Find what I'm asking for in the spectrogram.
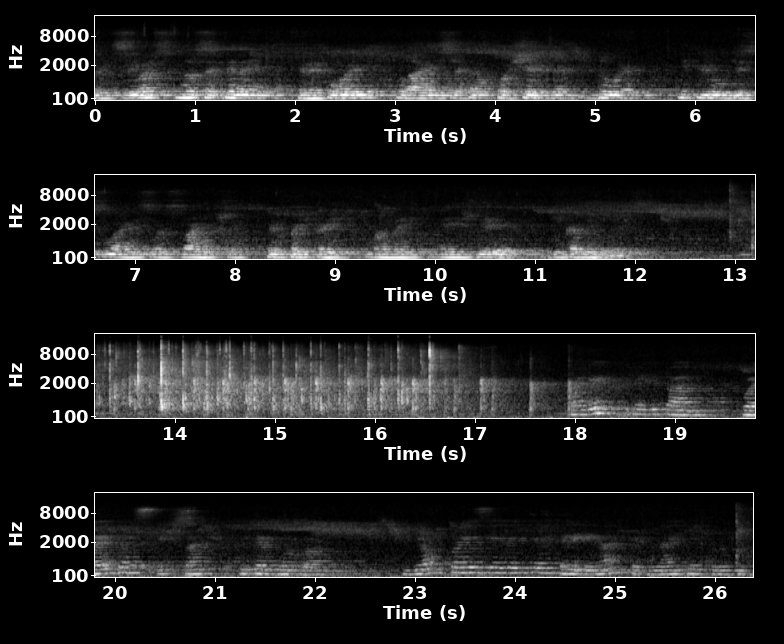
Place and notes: Sudeikiai, Lithuania, poetry readings heard inside the church
poets reading their poetry in the churchyard, I recorded it as heard inside the church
